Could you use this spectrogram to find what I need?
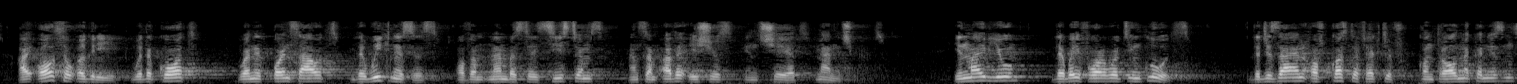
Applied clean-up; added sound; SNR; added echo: none; none; none; none.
